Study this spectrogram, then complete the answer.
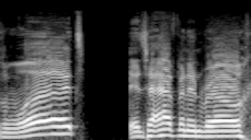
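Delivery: loud, high, elated shout; excited hype. Real, not acted. Streamer reads viewer's reaction to the drop, excited hype. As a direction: ride the hype at full volume. Reading chat after lucky drop.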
